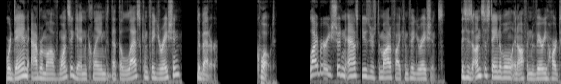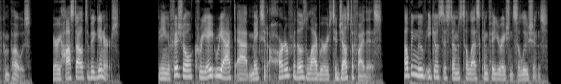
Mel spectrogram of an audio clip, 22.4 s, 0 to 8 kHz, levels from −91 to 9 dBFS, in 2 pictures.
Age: 20-39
